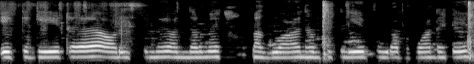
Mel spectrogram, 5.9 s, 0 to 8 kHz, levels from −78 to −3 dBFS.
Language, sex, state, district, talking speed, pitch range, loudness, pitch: Hindi, male, Bihar, Bhagalpur, 150 wpm, 215-225 Hz, -18 LUFS, 220 Hz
